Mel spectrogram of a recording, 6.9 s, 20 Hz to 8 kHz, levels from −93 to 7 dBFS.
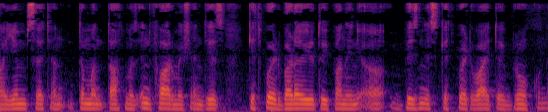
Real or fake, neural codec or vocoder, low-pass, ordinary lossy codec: real; none; 7.2 kHz; MP3, 32 kbps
